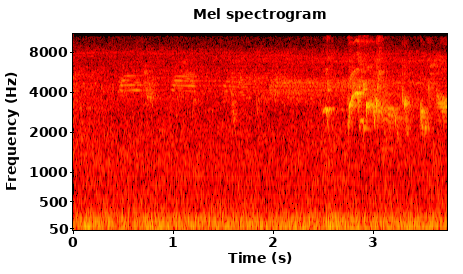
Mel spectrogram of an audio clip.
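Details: Bird calling outdoors: a few thin, high chirps and short twittering notes in the second half, over steady low rumbling background noise.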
